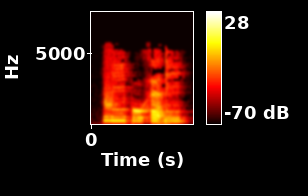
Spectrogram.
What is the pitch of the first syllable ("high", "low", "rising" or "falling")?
high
